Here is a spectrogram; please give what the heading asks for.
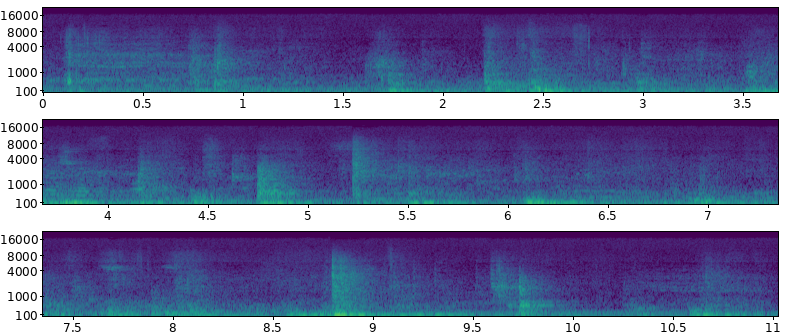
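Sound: door being closed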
